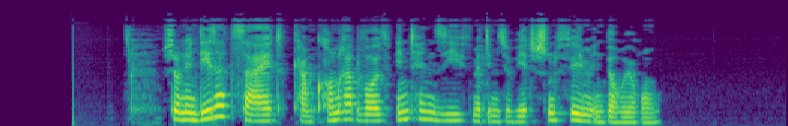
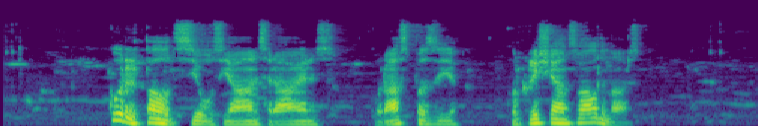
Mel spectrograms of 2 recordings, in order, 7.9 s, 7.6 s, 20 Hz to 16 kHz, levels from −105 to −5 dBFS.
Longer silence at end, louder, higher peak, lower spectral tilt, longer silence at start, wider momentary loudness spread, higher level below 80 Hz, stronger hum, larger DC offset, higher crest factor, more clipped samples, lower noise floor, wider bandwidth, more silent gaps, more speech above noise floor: about the same, 1.3 s vs 1.2 s; first, -17 LUFS vs -20 LUFS; about the same, -2 dBFS vs -2 dBFS; second, -4.5 dB/octave vs -6.5 dB/octave; first, 1.3 s vs 0.1 s; second, 12 LU vs 18 LU; second, -64 dBFS vs -42 dBFS; neither; neither; about the same, 16 dB vs 20 dB; neither; first, -81 dBFS vs -67 dBFS; first, 9.4 kHz vs 8.2 kHz; neither; first, 65 dB vs 48 dB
